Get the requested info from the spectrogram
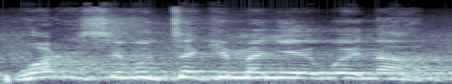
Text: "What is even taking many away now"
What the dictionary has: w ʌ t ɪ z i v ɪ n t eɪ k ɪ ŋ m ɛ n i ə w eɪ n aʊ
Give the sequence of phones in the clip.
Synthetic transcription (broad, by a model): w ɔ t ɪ s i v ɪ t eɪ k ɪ m ɛ n i ə w eɪ n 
